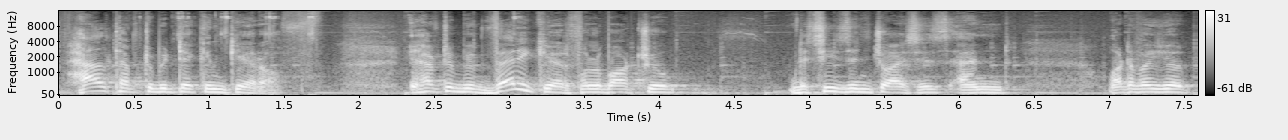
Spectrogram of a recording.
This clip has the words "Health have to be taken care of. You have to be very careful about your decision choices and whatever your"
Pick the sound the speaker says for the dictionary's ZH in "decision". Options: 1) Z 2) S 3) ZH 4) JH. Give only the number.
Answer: 1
